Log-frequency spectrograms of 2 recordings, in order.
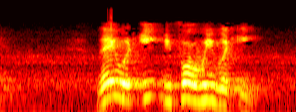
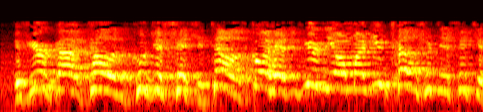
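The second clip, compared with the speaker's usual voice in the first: higher, taunting jeers; mocking tormentors; 7 semitones higher than usual. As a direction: sneer it at the beaten prisoner.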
